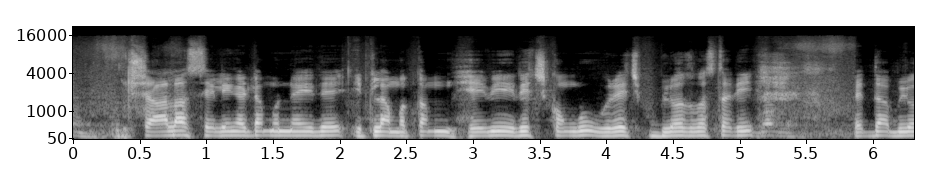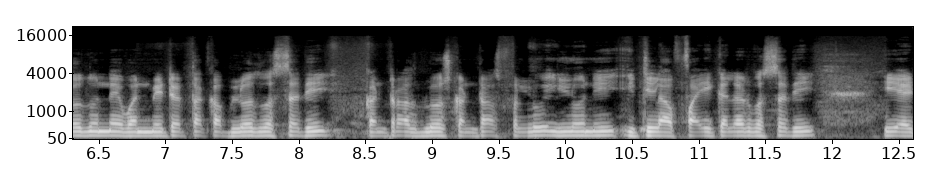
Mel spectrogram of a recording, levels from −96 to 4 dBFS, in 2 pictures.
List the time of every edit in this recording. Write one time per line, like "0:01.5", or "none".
none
